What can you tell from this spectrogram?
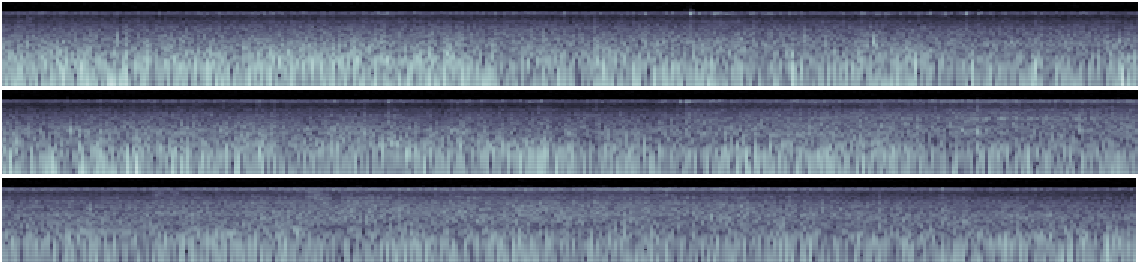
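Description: Wind rushing and buffeting over the microphone of a camera on a moving motorbike, over a low rumble of vehicle and road noise. It is loudest for the first couple of seconds, then steadies.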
